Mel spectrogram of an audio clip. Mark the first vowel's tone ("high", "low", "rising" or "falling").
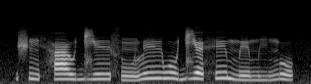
falling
